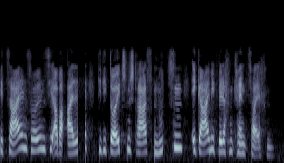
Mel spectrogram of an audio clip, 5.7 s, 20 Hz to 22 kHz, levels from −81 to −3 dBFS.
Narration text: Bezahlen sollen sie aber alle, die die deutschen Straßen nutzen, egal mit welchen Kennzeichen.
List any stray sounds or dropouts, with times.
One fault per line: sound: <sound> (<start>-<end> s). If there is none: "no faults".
sound: dropout (1.5-1.7 s)
sound: dropout (3.0-3.1 s)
